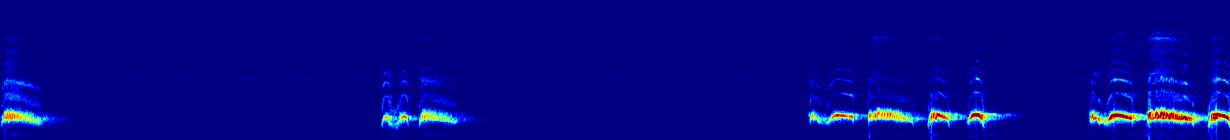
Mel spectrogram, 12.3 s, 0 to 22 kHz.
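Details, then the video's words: Kuk-kuk calling of a spotted dove, meant as a lure for other doves; scattered short coos at first, then two fuller phrases of low, hoarse, rolling coos toward the end. "Suara Burung Tekukur Gacor Kuk 2 Untuk Pancingan Derkuku"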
